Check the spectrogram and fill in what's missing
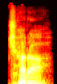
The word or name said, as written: छरा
